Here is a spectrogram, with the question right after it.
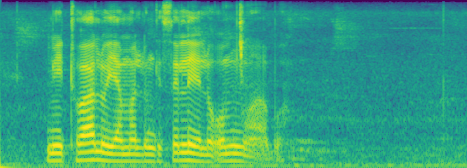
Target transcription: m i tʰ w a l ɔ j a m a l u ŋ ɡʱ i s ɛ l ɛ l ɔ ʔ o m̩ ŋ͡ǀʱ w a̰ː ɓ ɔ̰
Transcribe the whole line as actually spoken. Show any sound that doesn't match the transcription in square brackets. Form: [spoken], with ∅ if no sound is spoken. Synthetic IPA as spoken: m i tʰ w a l ɔ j a m a l u ŋ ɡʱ i s ɛ l ɛ l ɔ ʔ o m̩ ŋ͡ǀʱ w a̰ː ɓ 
